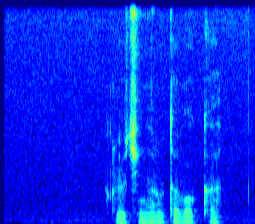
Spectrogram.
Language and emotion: Russian, neutral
